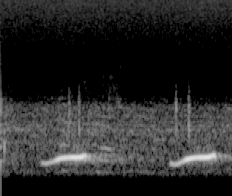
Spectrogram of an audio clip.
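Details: Two soft, upward-gliding coos from a common ground dove, about one and a half seconds apart, with faint clicks in the background.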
